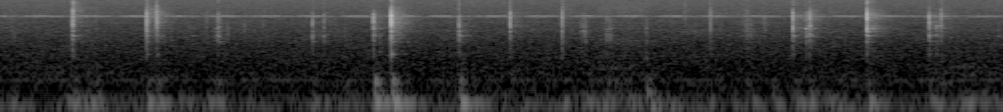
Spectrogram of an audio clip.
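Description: Long nails tap the hollow composite frame of a rhinestone-decorated tennis racket lying on black cloth. The taps are quick, dry, bright clicks at an irregular pace, with short decays, over a low background rumble and a faint steady high tone.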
